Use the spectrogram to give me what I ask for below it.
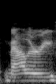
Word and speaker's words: Mallory: And my personal Instagram is my full name at Cassidy Nash Davis, N-A-S-H Davis. – And mine's my full name at Mallory Fusella, M-A-L-L-O-R-Y. – She loves to spell it. – F-U-C-C-E-L-L-A.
